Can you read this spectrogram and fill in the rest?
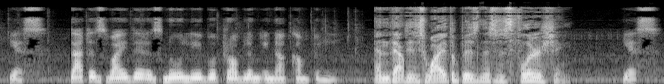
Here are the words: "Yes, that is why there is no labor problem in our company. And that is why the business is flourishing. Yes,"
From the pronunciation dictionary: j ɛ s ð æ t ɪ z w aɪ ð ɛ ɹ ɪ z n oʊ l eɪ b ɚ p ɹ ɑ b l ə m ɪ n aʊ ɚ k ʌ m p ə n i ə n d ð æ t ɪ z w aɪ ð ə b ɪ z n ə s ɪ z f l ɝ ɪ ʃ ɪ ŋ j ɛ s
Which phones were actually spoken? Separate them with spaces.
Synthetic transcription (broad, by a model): j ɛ s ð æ t ɪ z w aɪ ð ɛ ɹ ɪ z n oʊ l eɪ b ɚ p ɹ ɑ b l ə m ɪ n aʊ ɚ k ʌ m p ə n i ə n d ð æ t ɪ z w aɪ ð ə b ɪ z n ə s ɪ z f l ɝ ɪ ʃ ɪ ŋ j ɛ s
